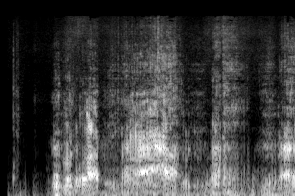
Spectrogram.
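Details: Lions from a large pride of two males and about six females, wild in Serengeti National Park, Tanzania, feeding on a baby zebra. They give harsh, rasping snarls and growls in bursts of about half a second, with background music.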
